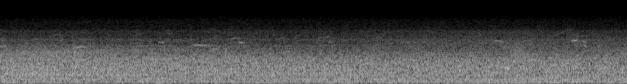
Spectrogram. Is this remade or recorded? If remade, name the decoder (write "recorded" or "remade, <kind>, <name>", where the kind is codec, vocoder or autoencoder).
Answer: remade, vocoder, Vocos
